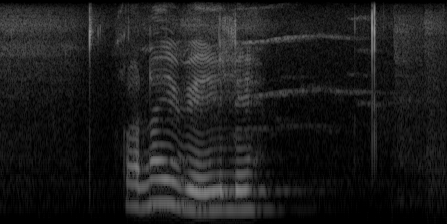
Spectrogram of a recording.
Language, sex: Northern Sotho, female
